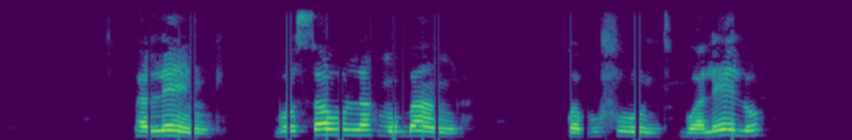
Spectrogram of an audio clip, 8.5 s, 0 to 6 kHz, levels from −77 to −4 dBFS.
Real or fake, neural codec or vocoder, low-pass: real; none; 5.4 kHz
